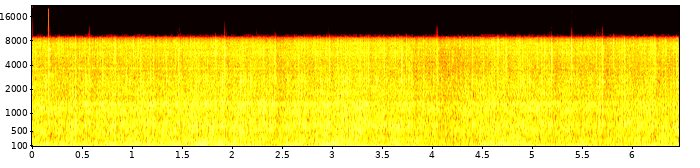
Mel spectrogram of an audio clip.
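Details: Mk2 VW Golf 1.3 carburettor engine at idle: rough, noisy idle with an uneven, rattly knock; source unclear; engine knock.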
